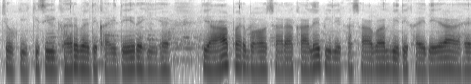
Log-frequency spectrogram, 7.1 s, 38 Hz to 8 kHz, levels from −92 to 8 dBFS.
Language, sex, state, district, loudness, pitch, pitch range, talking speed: Hindi, male, Bihar, Kaimur, -22 LUFS, 100 Hz, 100-105 Hz, 185 wpm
